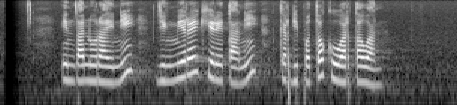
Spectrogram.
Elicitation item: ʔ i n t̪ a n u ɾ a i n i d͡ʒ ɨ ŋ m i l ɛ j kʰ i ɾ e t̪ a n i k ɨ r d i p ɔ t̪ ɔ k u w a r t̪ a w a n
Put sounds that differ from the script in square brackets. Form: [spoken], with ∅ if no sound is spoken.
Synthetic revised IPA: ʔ i n t̪ a n u ɾ a i n i d͡ʒ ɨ ŋ m i [ɾ] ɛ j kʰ i ɾ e t̪ a n i k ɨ r d i p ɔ t̪ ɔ k u w a r t̪ a w a n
